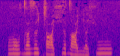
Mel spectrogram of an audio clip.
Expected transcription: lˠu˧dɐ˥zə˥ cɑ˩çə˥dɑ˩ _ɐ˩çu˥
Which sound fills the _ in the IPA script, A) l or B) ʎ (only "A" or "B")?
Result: B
